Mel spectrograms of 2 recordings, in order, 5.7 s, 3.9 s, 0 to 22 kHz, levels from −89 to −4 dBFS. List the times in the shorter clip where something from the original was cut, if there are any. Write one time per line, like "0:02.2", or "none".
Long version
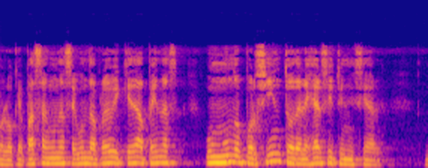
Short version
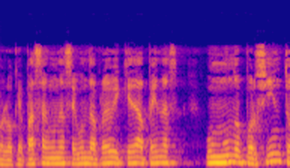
none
